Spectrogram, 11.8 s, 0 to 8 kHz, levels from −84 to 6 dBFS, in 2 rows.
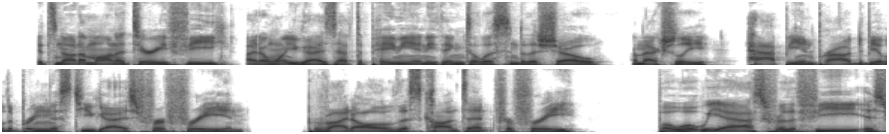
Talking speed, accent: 270 wpm, American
